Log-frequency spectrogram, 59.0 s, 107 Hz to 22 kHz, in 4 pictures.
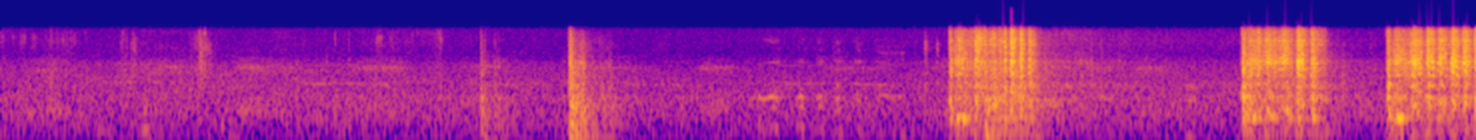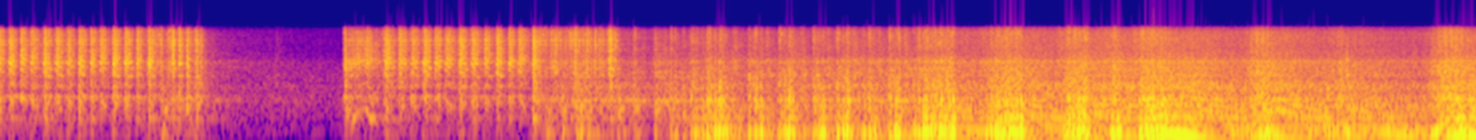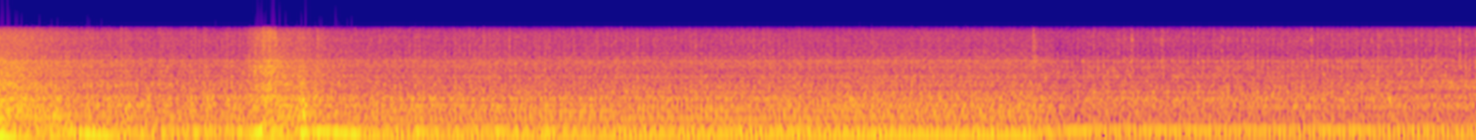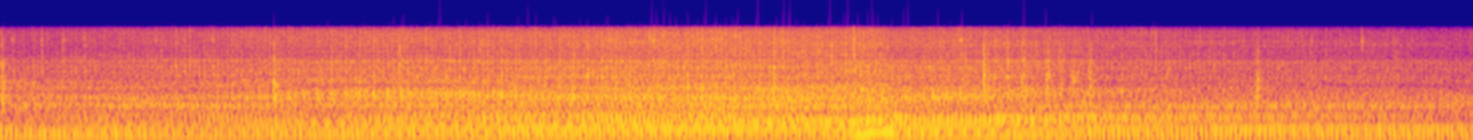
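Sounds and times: tractor engine revving: 0:09.5 - 0:10.4, 0:12.4 - 0:16.9, 0:18.2 - 0:59.0.

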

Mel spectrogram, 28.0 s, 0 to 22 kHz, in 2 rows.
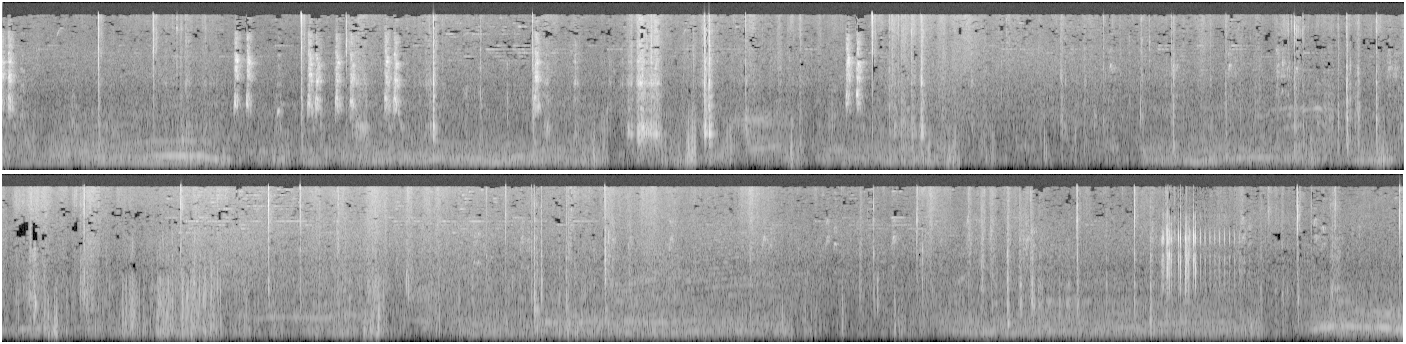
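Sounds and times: leafy branches rustling: 0:14.0 - 0:27.8.

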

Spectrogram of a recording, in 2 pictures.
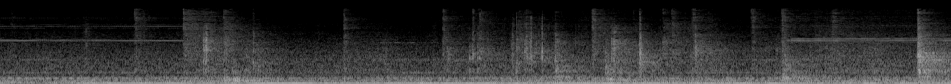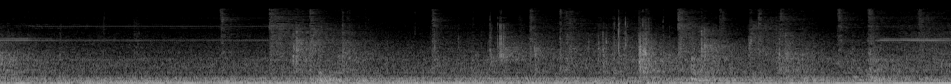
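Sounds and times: machine humming: 0:07.0 - 0:14.2.

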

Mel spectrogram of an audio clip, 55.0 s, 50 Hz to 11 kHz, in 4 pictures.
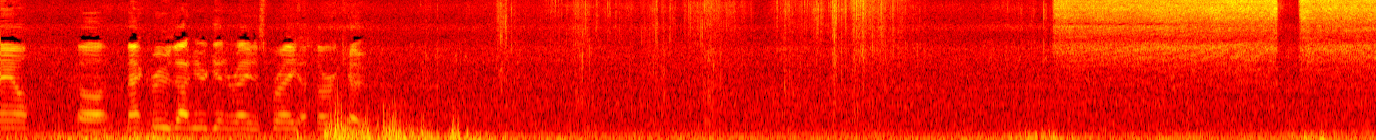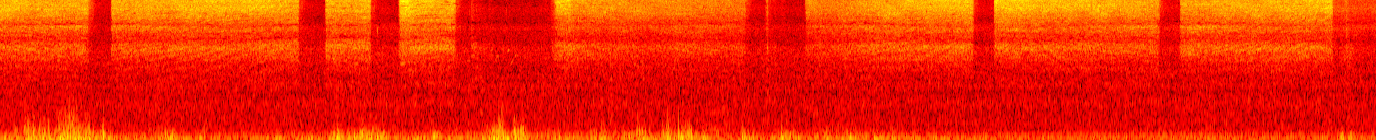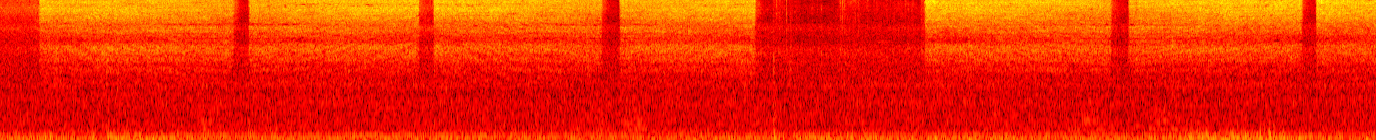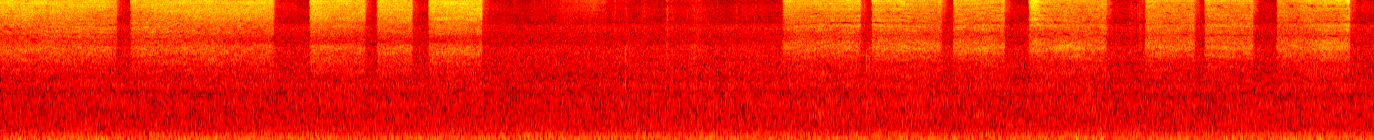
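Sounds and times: wind rumbling on microphone: 0:03.0 - 0:11.0, 0:12.8 - 0:23.3, 0:38.7 - 0:40.7
paint spray gun hissing: 0:10.5 - 0:18.4, 0:19.3 - 0:35.2, 0:36.8 - 0:46.2, 0:49.1 - 0:54.9.

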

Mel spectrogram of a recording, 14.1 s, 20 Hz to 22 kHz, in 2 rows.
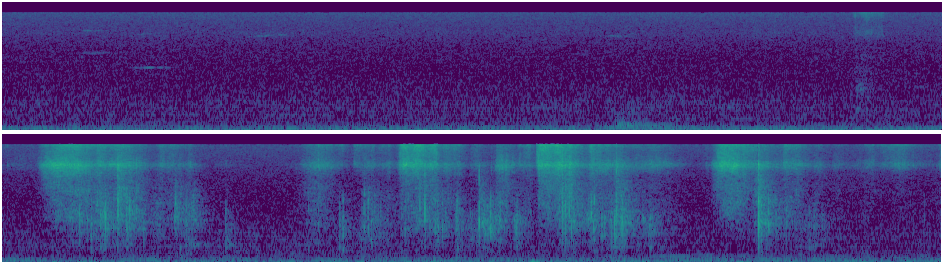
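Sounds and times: book pages rustling: 0:07.4 - 0:14.0.

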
